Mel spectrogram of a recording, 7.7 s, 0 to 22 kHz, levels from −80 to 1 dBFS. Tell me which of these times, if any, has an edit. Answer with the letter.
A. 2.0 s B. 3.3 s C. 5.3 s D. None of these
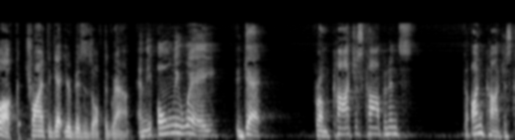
A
